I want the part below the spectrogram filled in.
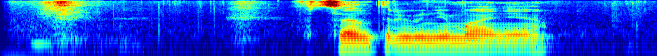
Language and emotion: Russian, neutral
